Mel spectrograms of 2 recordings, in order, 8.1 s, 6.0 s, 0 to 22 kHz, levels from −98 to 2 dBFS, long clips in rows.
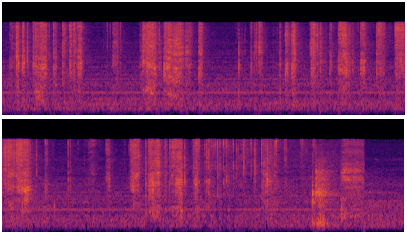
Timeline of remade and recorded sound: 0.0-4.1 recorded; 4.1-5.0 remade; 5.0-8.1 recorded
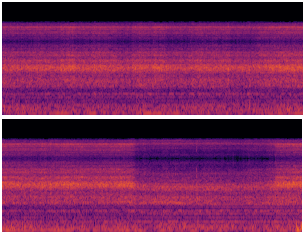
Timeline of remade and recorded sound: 0.0-6.0 recorded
